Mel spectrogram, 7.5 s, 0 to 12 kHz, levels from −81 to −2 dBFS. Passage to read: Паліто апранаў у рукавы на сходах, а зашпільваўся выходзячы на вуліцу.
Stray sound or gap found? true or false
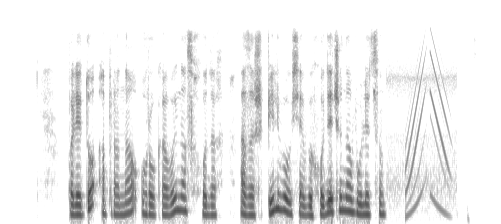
true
